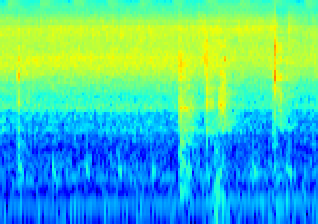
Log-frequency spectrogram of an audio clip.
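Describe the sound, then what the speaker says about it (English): Bacon and sausage sizzle steadily in a pan on the stove, with a few scraping stirs of a utensil breaking through the constant frying hiss. "The bacon and sausage is cooking down pretty good."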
